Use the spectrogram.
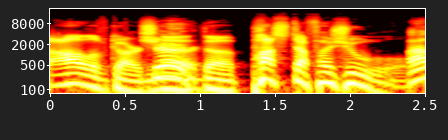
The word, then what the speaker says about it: fagioli: It's pronounced fagioli, son.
